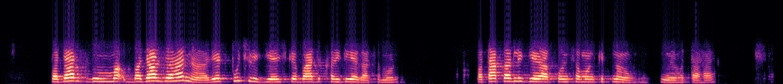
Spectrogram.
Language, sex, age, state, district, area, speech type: Hindi, female, 45-60, Bihar, Madhepura, rural, conversation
